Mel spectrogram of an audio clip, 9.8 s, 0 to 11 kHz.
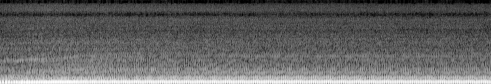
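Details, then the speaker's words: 1974 VW bus with a Subaru engine swap and a belly-mounted radiator: the engine holds a steady drone while the electric cooling fan roars loudly over it; the fan is loud but blowing plenty of air. "yeah you can hear the electric fan she's loud but blowing a lot of air out"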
